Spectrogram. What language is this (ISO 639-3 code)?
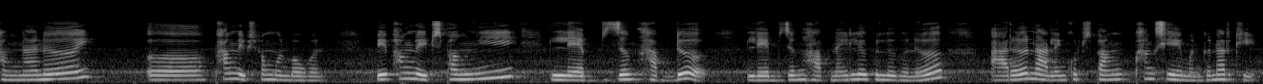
brx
